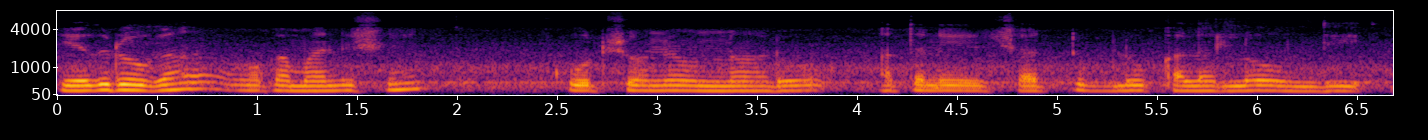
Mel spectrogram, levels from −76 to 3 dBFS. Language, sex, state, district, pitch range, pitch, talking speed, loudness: Telugu, female, Telangana, Hyderabad, 165-190 Hz, 175 Hz, 100 wpm, -17 LUFS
